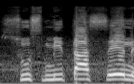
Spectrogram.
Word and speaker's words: सुष्मिता सेन: पास सुष्मिता सुसेन सुष्मिता पत फिर से करेक्ट प्रोनाउंसिएशन सुष्मिता सेन है सी इज अ बट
